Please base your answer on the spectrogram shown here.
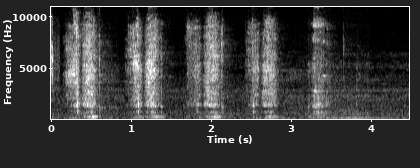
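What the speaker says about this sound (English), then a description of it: "Cut them into strips." A knife slices sweet pickled red peppers into strips on a cutting board: about six soft, evenly paced rasping strokes, close and fairly quiet, with no talk.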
